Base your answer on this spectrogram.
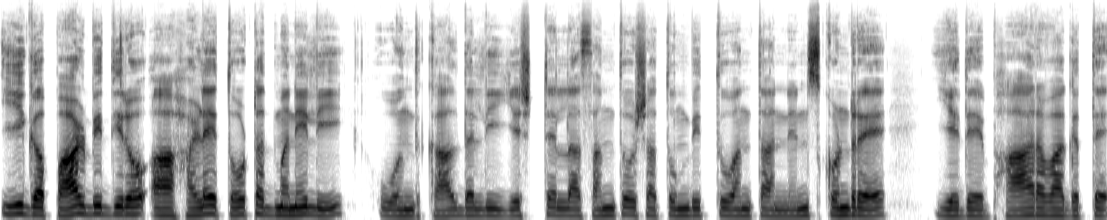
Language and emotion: Kannada, sad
